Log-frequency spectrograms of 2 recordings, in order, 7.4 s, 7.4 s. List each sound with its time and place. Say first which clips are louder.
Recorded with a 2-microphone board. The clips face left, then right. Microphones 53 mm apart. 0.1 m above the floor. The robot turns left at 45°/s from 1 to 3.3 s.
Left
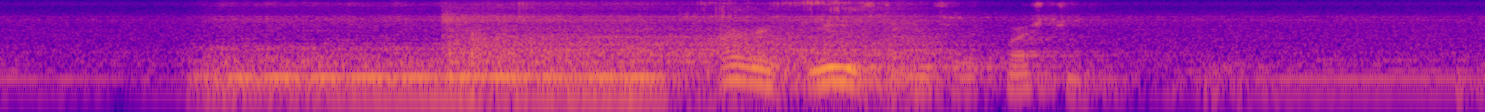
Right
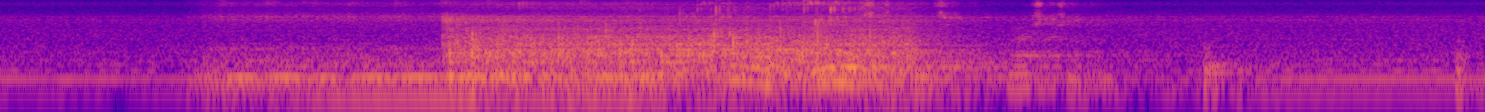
2.2 s boiling: right 4 dB; 15° right, 3.5 m; by 4.6 s 65° right, 3.5 m
3.6 s a man speaking: right 2 dB; 35° left (ahead or behind), 2 m
6.0 s a thud: right 7 dB; 65° right (ahead or behind), 3.5 m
